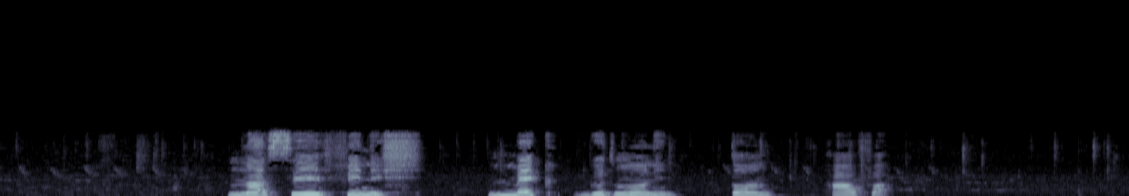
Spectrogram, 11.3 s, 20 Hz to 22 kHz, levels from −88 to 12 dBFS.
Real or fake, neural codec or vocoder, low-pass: real; none; 7.2 kHz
